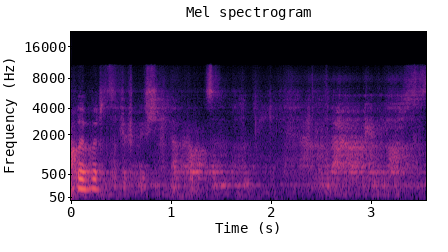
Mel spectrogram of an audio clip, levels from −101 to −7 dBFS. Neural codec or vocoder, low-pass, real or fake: codec, 16 kHz in and 24 kHz out, 0.6 kbps, FocalCodec, streaming, 2048 codes; 10.8 kHz; fake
